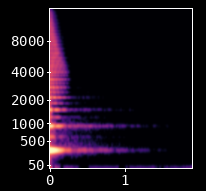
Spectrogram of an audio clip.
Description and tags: MOOG LEAD D#
moog minitaur lead roland space echo
moog, roland, space, lead, minitaur, echo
